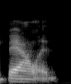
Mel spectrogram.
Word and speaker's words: Balin: I'm a lady person over here, and it's pronounced like Allen with a B, Ballin.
